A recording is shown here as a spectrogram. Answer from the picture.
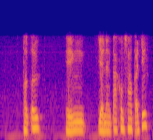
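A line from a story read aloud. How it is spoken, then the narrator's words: Shocked trembling question. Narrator (Vietnamese): Dương Quá cả kinh, run run hỏi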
